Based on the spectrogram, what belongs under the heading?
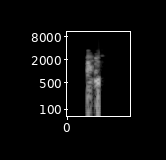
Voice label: PS TAC, p25

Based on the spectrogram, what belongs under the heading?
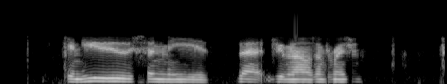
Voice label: Wake Forest Tac 3, P25 recordings

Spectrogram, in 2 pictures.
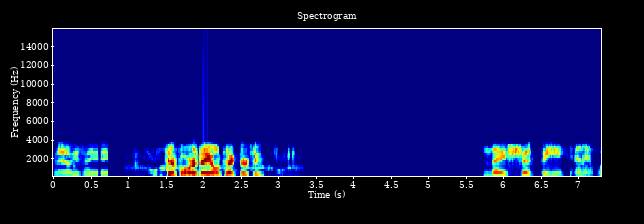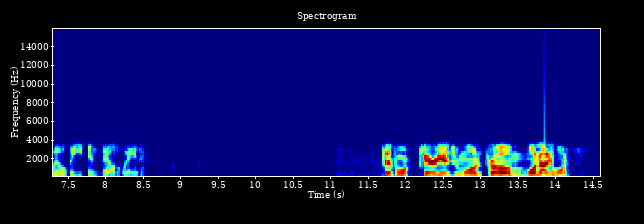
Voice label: PS TAC, p25; wake

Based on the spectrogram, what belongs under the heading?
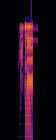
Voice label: Raleigh Police Northeast District Tac, p25; wake

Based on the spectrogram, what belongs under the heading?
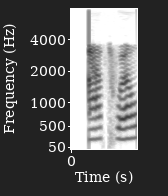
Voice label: EMS ALERT

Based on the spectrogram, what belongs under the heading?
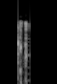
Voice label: Police North District Tac 1, p25; Raleigh

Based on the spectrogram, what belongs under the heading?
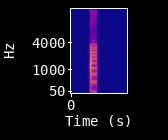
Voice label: Police Northwest District Tac 1

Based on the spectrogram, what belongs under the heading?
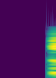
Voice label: Raleigh Police Spec Ops Tac 12, P25 recordings; wake

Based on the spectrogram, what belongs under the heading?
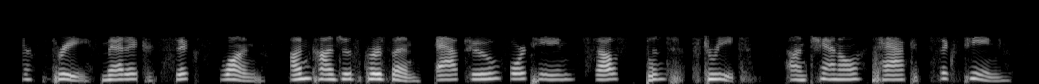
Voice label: EMS ALERT, p25; wake

